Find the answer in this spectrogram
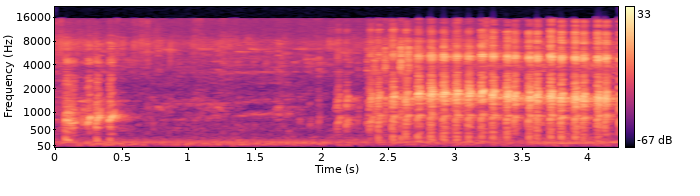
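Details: White-breasted waterhen lure call for trapping: a faint croak, a quiet pause, then a rapid, even run of about three and a half harsh notes per second.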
